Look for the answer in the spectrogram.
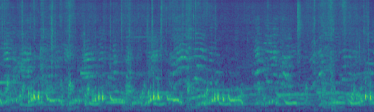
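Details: Male and female pigeons cooing indoors, used to attract pigeons: low, throaty rolling coos that rise and dip, repeated roughly every second, with what sounds like a voice in the background and a small-room echo.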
